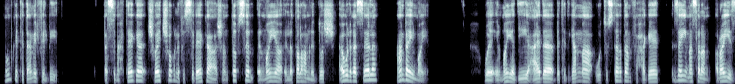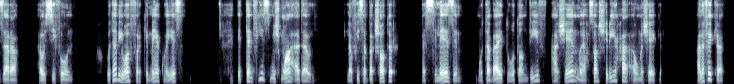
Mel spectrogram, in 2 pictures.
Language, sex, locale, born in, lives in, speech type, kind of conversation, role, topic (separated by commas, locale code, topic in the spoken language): Arabic, male, ar-EG, Egypt, United States, read, expert-assistant, expert, إزاي أقدر أوفر في استهلاك المياه في الشقة وأستفيد من المياه الرمادية؟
